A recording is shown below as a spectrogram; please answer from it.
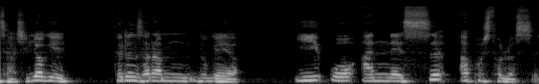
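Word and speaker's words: Ἰωάννης: 이오안네스 아포스톨로스, 즉 요한 사도란 말이에요. 요한이라는 말도 이오안네스라고 해야 돼.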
